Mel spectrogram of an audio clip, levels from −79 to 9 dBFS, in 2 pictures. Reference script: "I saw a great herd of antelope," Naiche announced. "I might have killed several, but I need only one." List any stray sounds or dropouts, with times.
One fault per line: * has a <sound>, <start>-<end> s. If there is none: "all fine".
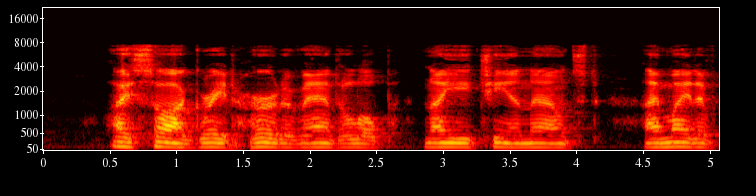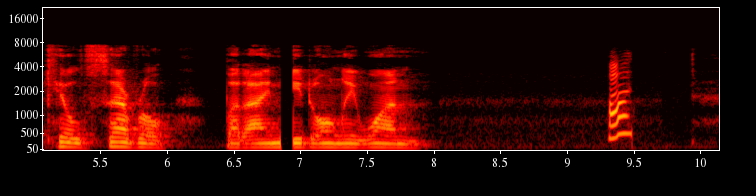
* has a dropout, 6.8-6.9 s
* has a sneeze, 9.3-9.5 s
